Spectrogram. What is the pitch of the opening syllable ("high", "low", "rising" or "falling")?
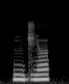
high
